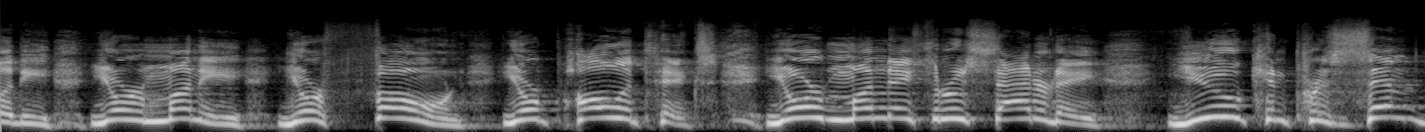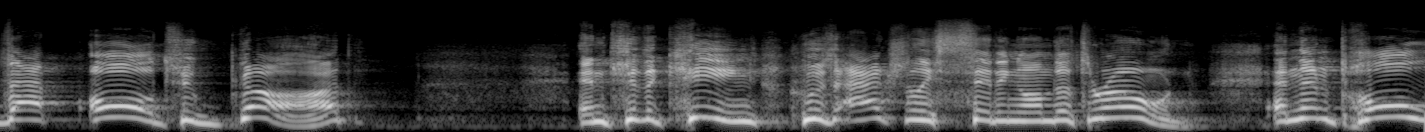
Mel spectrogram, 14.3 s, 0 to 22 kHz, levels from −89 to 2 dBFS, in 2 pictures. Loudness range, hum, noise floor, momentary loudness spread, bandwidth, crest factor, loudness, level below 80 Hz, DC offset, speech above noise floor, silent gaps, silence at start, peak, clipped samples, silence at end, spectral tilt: 2 LU; none; -58 dBFS; 6 LU; 11.5 kHz; 16 dB; -21 LUFS; -76 dBFS; under 0.1%; 37 dB; none; 0 s; -6 dBFS; under 0.1%; 0 s; -5 dB/octave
